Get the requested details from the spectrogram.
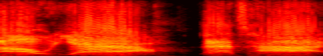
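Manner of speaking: very loud, slow, drawn-out, rough bellowing shout. Showing off a spot-on Gilbert Gottfried impression. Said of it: "I do a spot on Gilbert Gottfried".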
